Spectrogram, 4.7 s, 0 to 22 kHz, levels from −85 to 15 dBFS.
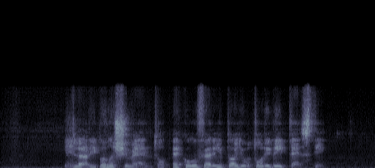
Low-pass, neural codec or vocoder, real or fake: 10.8 kHz; codec, 16 kHz in and 24 kHz out, 0.8 kbps, FocalCodec, streaming, 65536 codes; fake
